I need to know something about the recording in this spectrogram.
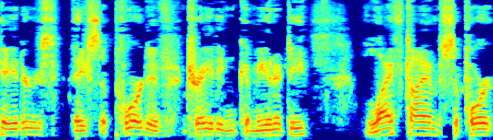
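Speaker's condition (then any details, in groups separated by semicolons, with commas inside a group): No condition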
